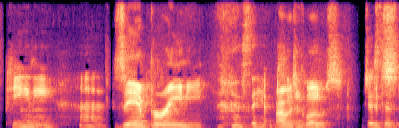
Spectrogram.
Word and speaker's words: Zamperini: true story oh boat Lou how do you pronounce his last name zampini py Zamperini I was close just his life story yeah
